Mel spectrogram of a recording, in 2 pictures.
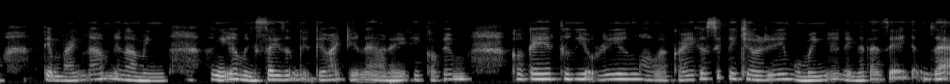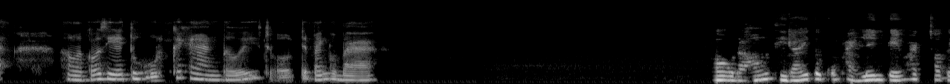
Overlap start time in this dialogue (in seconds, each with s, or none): none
